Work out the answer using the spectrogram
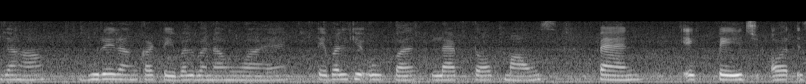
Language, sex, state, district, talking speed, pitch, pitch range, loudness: Hindi, female, Chhattisgarh, Raipur, 125 wpm, 210 Hz, 200-220 Hz, -18 LUFS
